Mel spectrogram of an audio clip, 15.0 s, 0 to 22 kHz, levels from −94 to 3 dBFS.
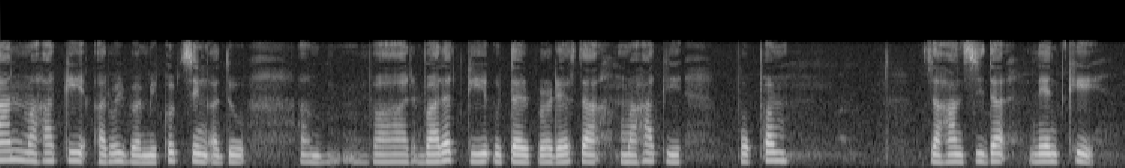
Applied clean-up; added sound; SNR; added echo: none; none; none; none.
